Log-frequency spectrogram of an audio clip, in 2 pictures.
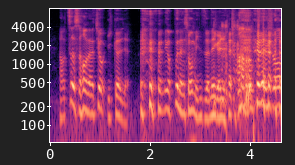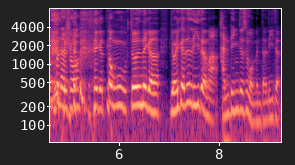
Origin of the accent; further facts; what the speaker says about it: Taiwan; 我们就说，哦，台湾啊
